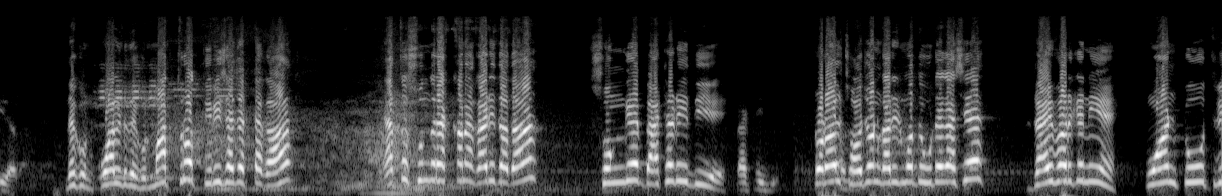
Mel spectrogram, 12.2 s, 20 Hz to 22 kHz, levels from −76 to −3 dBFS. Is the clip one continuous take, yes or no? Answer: no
